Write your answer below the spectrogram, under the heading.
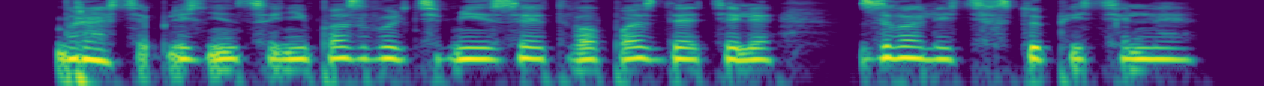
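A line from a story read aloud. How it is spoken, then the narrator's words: Tense whisper. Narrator (Russian): прошептала я, закусывая губу до крови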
